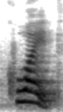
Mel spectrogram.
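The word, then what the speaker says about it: quite: കുട്ടികളോട് നിശബ്ദരാവാൻ ആവശ്യപ്പെട്ടു രണ്ടാമത്തെയോ ക്യു യു ഐ ടി ഇ അപ്പൊ ഈ വാക്ക് നമ്മൾ ഉച്ചരിക്കുന്നത് ക്വൈറ്റ് എന്നാണ് ഞാൻ ഒരു ഉദാഹരണം പറയാം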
